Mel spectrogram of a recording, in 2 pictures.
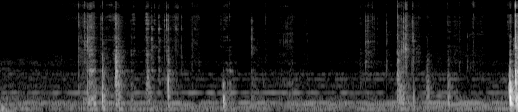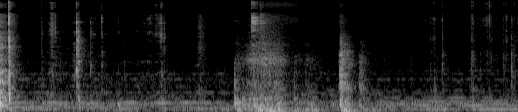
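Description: Soft background music runs under a few sharp knocks and clatters of thin wooden card stands being set down and moved on a cloth-covered table. The loudest knock comes about five seconds in, with a longer rustle near eight seconds.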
